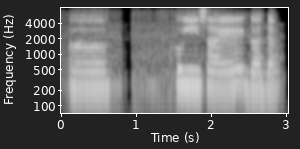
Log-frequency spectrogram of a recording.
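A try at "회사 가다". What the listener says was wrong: Ini bukan hui tapi bacanya hue. Oh sama i dibacanya we. Jadi hue sae kata. Hue sae kayo.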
